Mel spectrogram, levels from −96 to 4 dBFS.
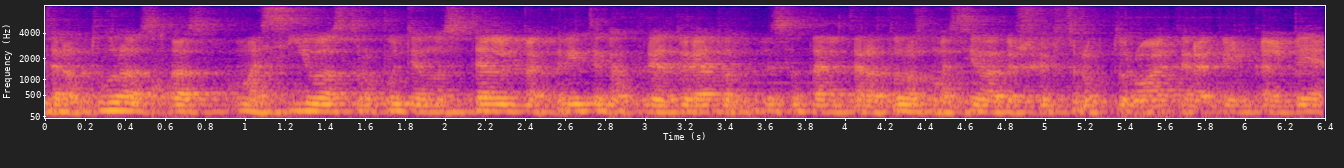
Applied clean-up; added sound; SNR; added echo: neural separator model SepFormer DNS4.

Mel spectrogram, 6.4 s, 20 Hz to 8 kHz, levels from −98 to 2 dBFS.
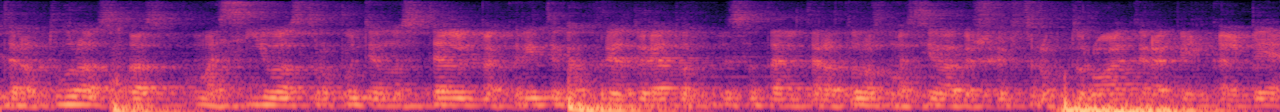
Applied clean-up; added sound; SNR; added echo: none; Thump, thud; -2 dB; reverberation time 0.9 s.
